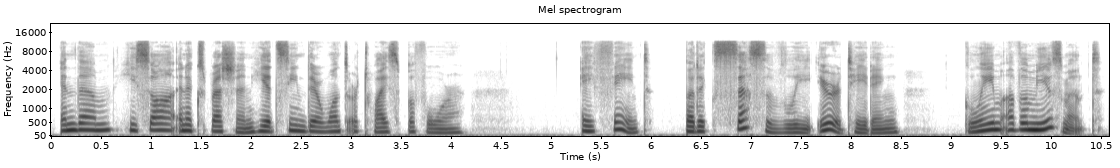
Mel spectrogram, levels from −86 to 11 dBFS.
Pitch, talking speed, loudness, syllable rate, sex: 185 Hz, 125 wpm, -18 LUFS, 4.7 syllables/s, female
